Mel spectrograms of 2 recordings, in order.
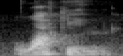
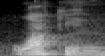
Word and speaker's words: walking: same thing here with walking walking the L is silent la morra playing playing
